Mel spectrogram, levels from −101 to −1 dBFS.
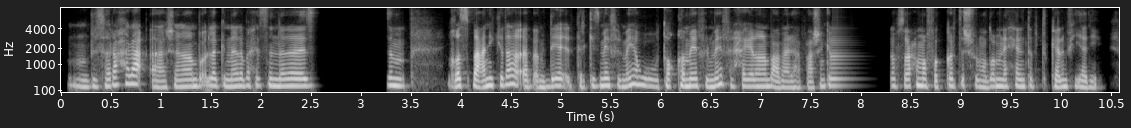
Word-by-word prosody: امم 195 -4 -4
بصراحة 200 +7 -1
لأ، 255 -1 +5
عشان 175 +1 -2
أنا 190 0 +2
باقُول 200 +2 0
لك 210 0 -1
إن 190 - 0
أنا 200 +1 +2
باحس 210 0 -3
إن 200 -1 +2
أنا 205 +1 +3
لازم، 205 +1 0 1.3
غصب 205 0 +4
عنّي 185 +4 +7
كده 220 +2 +1
أبقى 205 -7 +2
مدّية 190 +4 +1
التركيز 190 +3 -5
100% 210 +2 +1
وطاقة 195 -3 -1
100% 200 +1 +2
في 250 - -9
الحاجة 195 -1 -2
اللي 190 0 +2
أنا 195 - +1
باعملها، 170 -2 -1
فعشان 165 +3 -4
كده 205 0 -5 0.3
بصراحة 195 +1 0
ما 205 - +5
فكّرتش 195 +1 -3
في 230 - -11
الموضوع 185 +1 -2
من - - +2
الناحية 195 +1 -2
اللي 190 - -1
أنت - - -1
بتتكلم 180 -1 -2
فيها 190 -2 -3
دي. 170 0 -7
195 Hz, 230 wpm, -24 LUFS, 185-205 Hz, 1.3 s, عنّي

